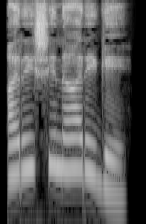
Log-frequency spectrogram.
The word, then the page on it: ಅರಸುನರಕ: arasunaraka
